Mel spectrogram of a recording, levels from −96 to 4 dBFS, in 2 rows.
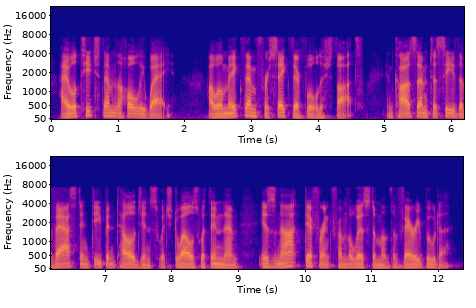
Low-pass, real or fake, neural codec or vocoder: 7.2 kHz; fake; codec, 16 kHz, 4 kbps, X-Codec, HuBERT features, trained on LibriSpeech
